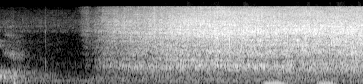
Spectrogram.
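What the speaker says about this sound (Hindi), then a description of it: "जीरे को हम चटकने देंगे, आधा चम्मच जीरा है।" Half a spoon of cumin seeds crackling in hot oil in a home kitchen pan, a steady loud sizzle that rises suddenly and then holds.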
